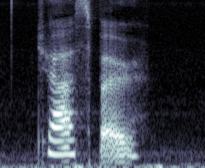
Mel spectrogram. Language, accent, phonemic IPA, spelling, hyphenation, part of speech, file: English, US, /ˈd͡ʒæs.pɚ/, jasper, jas‧per, noun / verb, En-us-jasper.ogg
- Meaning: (noun) 1. Any bright-coloured kind of chalcedony apart from cornelian 2. An opaque, impure variety of quartz, of red, yellow, and other dull colors, breaking conchoidally with a smooth surface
